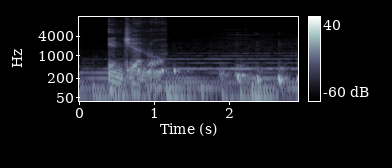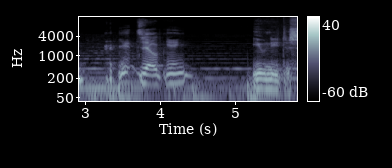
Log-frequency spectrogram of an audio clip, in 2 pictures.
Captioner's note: chuckles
